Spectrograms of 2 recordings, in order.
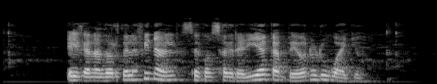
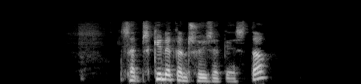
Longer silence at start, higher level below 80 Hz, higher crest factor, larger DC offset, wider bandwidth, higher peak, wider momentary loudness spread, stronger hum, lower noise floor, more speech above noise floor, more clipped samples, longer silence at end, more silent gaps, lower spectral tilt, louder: second, 0.65 s vs 1.2 s; second, -72 dBFS vs -62 dBFS; about the same, 18 dB vs 20 dB; neither; about the same, 9 kHz vs 8.2 kHz; about the same, -2 dBFS vs -2 dBFS; second, 7 LU vs 10 LU; neither; second, -57 dBFS vs -89 dBFS; second, 38 dB vs 71 dB; neither; second, 0.7 s vs 0.95 s; neither; about the same, -3.5 dB/octave vs -4 dB/octave; about the same, -19 LUFS vs -18 LUFS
